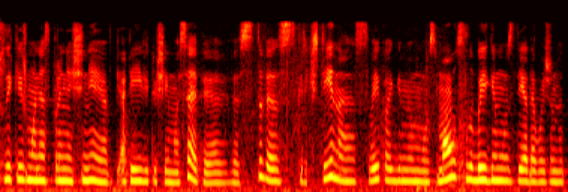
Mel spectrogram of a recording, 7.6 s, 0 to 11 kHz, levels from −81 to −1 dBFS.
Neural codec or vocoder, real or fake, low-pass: none; real; 7.2 kHz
